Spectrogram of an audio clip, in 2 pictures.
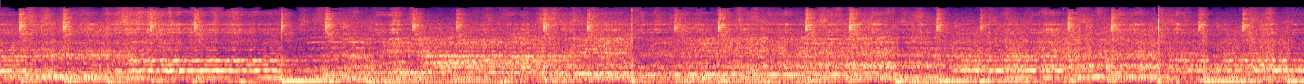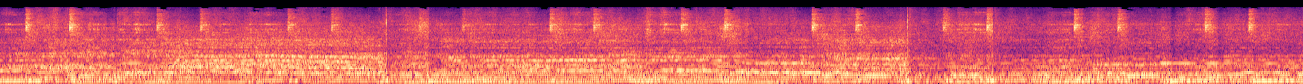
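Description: A church choir singing a hymn with instrumental accompaniment, over a bass line of held low notes that change every second or so.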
